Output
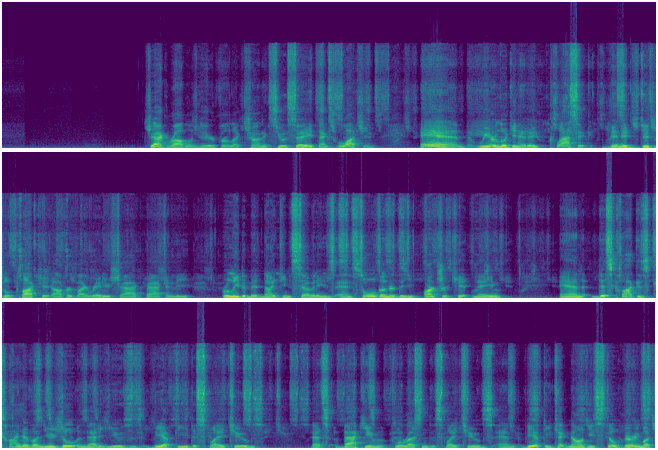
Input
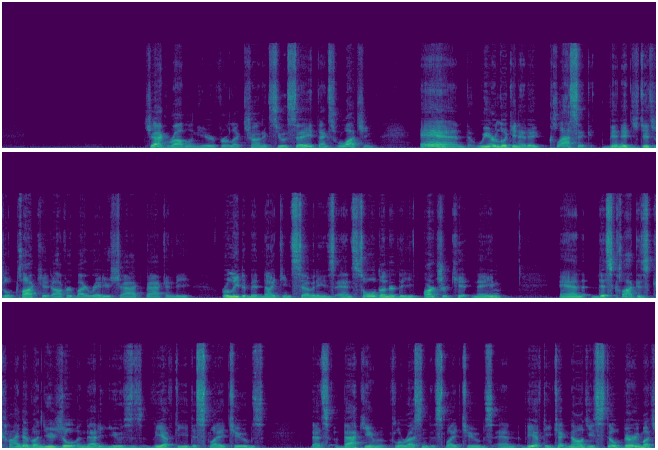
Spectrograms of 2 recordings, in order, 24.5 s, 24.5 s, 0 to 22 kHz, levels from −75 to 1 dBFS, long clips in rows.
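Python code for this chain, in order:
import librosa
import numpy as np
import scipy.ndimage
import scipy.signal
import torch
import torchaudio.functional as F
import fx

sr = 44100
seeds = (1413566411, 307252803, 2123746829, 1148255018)

p1 = np.clip(10.0 ** (23.0 / 20.0) * x, -1.0, 1.0) / 10.0 ** (23.0 / 20.0)
p2 = x + (p1 * 10.0 ** (-8.0 / 20.0))
p3 = fx.echo_wet_highpass(p2, sr, ms=583, feedback_pct=46, hz=3700.0, wet_db=-7.0)
y = p3 * 10.0 ** (8.0 / 20.0)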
